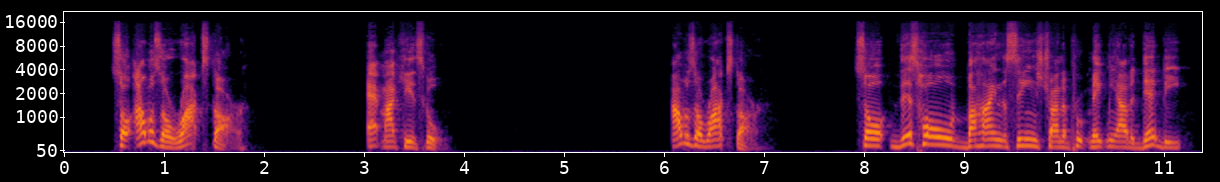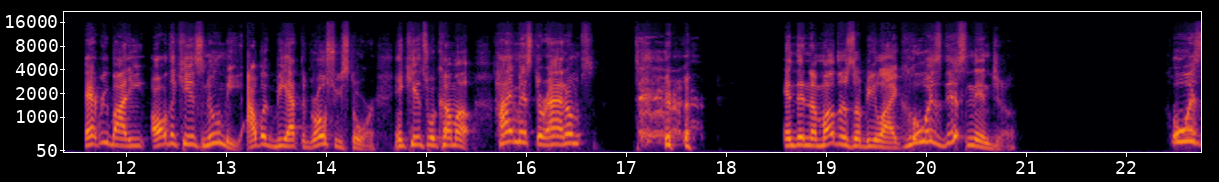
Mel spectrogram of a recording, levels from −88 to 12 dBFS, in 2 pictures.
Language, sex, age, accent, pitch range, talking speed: English, male, 30-49, American, 145-210 Hz, 165 wpm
